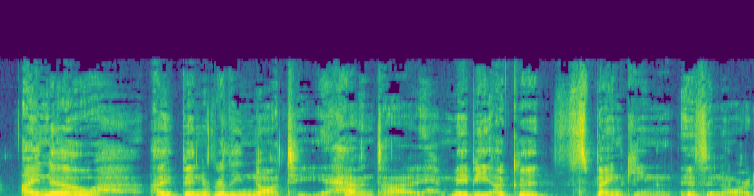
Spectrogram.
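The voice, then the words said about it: Imitates another person's voice, accent. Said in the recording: “I even gave you a little bit of the accent, too.”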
